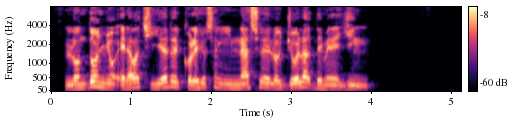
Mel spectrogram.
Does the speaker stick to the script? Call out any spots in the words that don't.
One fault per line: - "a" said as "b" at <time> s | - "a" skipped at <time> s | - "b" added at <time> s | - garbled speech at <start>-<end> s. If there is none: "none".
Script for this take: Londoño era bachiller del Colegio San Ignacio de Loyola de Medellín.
none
